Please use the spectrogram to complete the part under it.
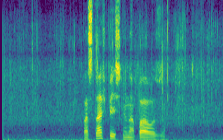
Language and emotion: Russian, neutral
